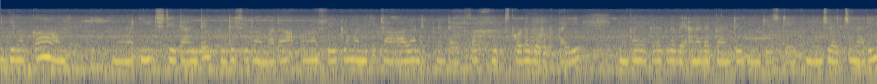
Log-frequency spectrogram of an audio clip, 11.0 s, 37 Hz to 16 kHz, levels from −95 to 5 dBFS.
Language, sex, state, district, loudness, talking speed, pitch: Telugu, female, Andhra Pradesh, Krishna, -18 LUFS, 105 wpm, 195 Hz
